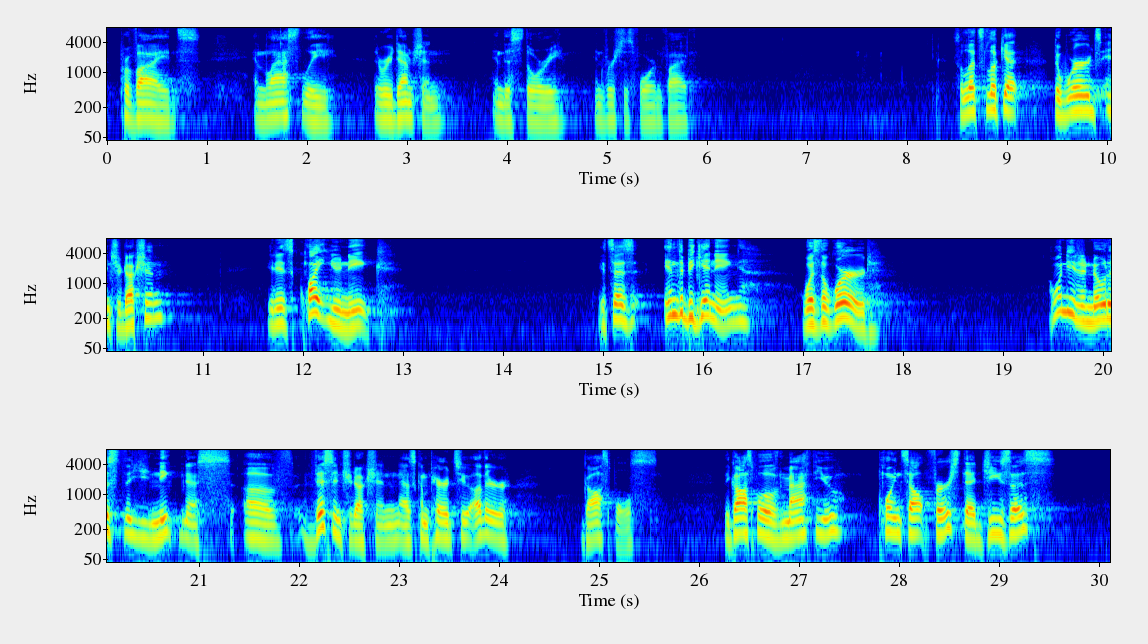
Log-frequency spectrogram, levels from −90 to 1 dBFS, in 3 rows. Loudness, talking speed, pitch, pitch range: -29 LUFS, 110 wpm, 135 Hz, 115-170 Hz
